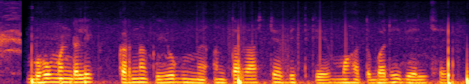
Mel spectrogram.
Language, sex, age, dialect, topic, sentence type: Maithili, male, 18-24, Eastern / Thethi, banking, statement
